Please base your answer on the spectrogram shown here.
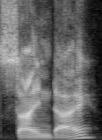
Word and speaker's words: sine die: walked out of Congress, that was a Latin term that would be pronounced sine die.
